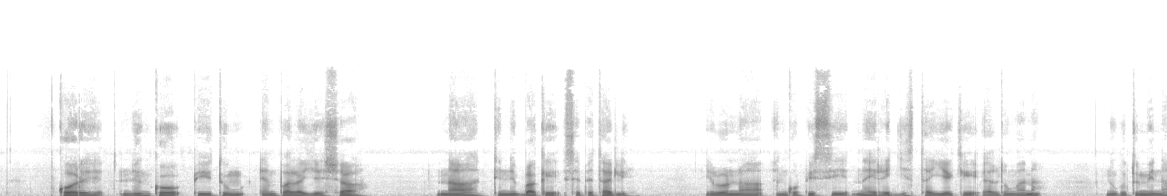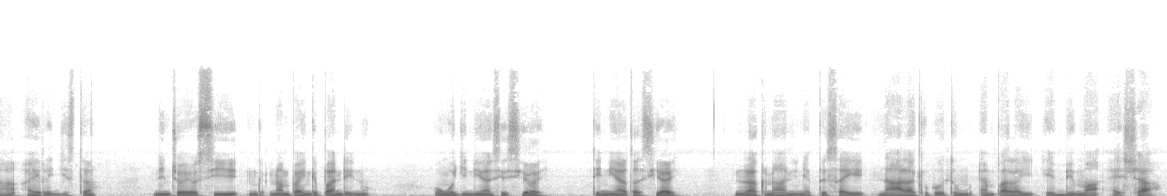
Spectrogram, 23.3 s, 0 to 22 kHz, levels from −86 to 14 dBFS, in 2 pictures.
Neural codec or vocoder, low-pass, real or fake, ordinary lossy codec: autoencoder, 48 kHz, 128 numbers a frame, DAC-VAE, trained on Japanese speech; 14.4 kHz; fake; MP3, 64 kbps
